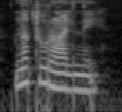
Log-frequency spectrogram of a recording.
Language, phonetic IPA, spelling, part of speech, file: Ukrainian, [nɐtʊˈralʲnei̯], натуральний, adjective, Uk-натуральний.ogg
- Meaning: natural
